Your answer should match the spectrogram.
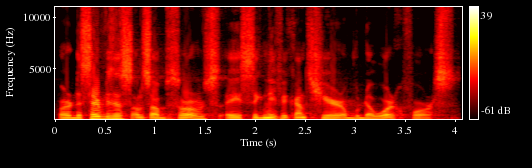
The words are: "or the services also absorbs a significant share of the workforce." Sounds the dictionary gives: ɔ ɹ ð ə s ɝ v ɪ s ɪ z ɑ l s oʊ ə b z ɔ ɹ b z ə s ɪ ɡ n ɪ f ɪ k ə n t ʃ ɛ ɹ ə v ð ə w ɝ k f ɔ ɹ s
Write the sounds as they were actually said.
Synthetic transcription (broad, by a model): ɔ ɹ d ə s ɝ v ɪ s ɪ s ɑ l s oʊ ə b s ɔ ɹ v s ə s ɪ ɡ n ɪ f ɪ k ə n t ʃ ɛ ɹ ə v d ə w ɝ k f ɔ ɹ s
